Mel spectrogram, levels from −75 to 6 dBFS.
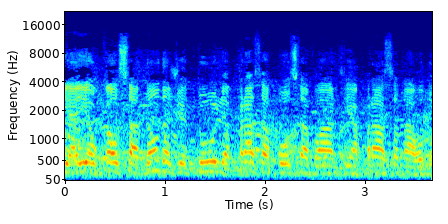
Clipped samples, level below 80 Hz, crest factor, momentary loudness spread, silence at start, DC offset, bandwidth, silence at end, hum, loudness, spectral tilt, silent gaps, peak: under 0.1%; -58 dBFS; 14 dB; 5 LU; 0 s; under 0.1%; 13.5 kHz; 0 s; none; -19 LUFS; -4 dB/octave; none; -4 dBFS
